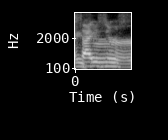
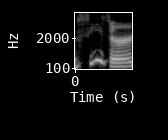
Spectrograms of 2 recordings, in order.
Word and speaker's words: Siser: sizer or something, because it starts with an SISER. And we're both like, oh. So that's how you say that? We still kept thinking that like they were mispronouncing it until the gal from Caesar came on and said, "We're so excited to have you."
